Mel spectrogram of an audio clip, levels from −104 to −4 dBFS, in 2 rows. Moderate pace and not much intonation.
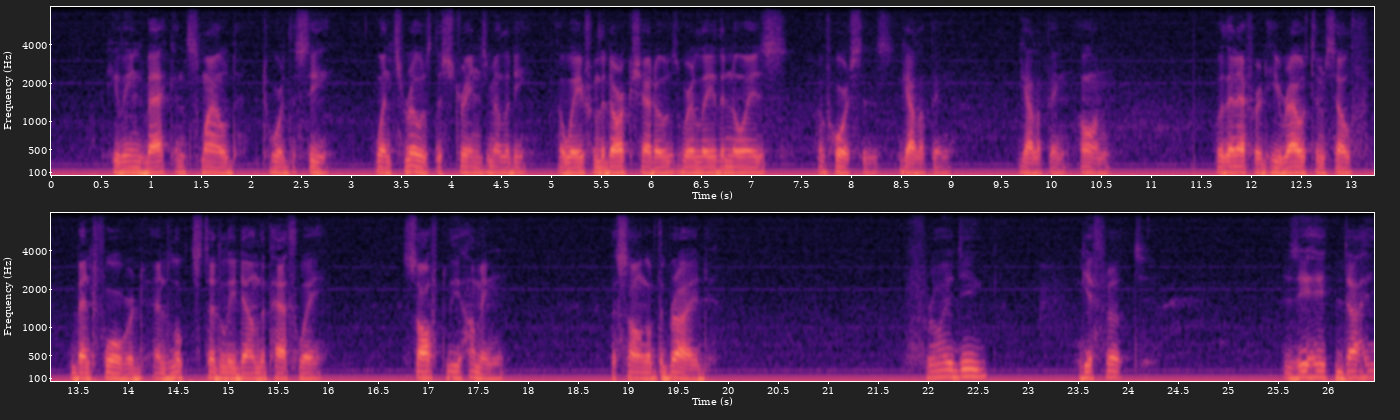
No: slow, 120 wpm; narrow, 1.5 semitones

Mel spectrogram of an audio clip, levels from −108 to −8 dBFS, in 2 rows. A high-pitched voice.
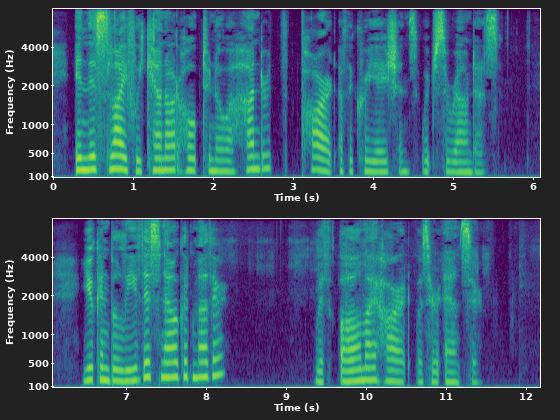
Yes: high, 195 Hz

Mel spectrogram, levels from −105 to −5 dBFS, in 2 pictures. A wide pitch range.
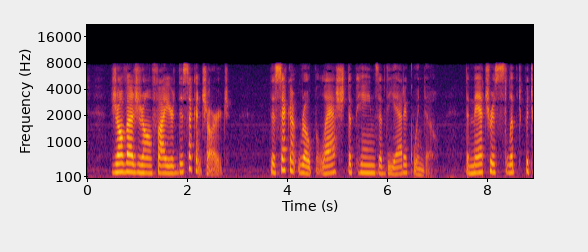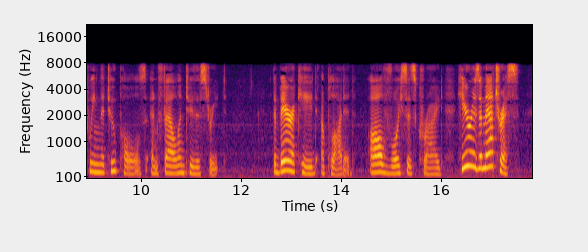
No: average, 2.8 semitones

